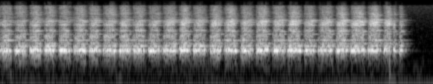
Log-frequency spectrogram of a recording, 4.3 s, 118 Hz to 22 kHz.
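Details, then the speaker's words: GM 823 head (LS3/L92 6.2 aluminum) valve lapping with even moderate pressure: dry rasping scrub about three strokes a second as compound grinds new valve against seat, listening for sound change; valve lapping grinding sound. "but what we're going to do is we're going to listen for the sound change. I'm applying an even pressure, but it's not like crazy amount of pressure. And you can see, well, you can hear the sound change."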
